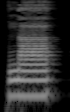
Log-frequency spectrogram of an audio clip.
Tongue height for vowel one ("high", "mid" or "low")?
low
